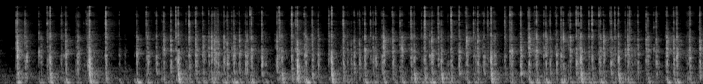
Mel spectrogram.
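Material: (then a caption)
Plastic. Fingertips of both hands type continuously on a SteelSeries Apex 7 TKL mechanical keyboard with red linear switches, black plastic keycaps and an aluminum plate. Rapid, short, bright clacks come in a dense stream, with a brief pause near the start. Each tap dies away almost instantly.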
